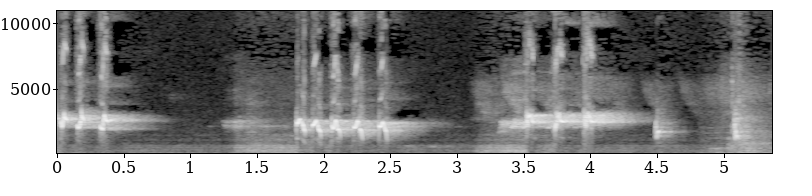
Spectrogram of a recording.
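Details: Sooty-headed bulbul singing gacor style so other birds answer: three clear whistled phrases of stuttered notes, each about a second long and separated by quiet gaps with faint rustling.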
